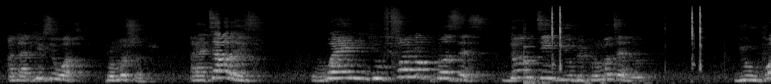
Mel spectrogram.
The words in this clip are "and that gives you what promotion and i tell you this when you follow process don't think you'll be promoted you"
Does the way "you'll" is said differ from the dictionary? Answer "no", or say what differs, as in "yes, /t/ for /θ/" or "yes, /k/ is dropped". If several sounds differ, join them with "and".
yes, /w/ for /l/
